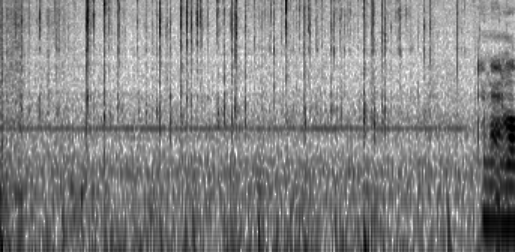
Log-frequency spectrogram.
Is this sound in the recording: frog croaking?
no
